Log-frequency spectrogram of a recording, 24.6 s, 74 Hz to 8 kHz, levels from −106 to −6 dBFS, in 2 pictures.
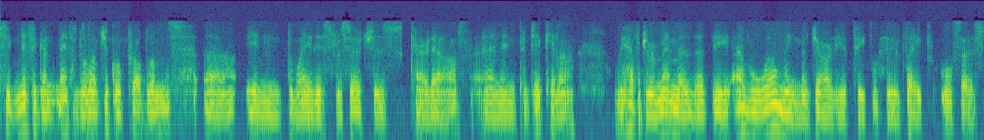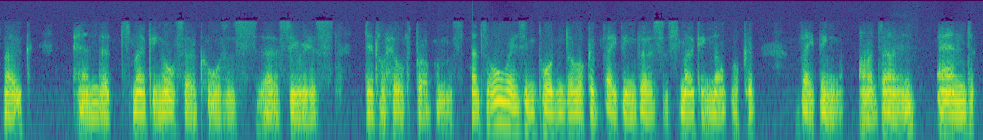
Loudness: -19 LUFS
